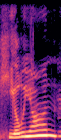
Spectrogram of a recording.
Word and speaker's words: Helion: Helion. – No, it's like Helios.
